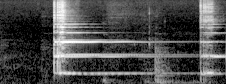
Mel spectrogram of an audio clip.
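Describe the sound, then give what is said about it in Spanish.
Two bright clinks of wine glasses touching in a toast with white wine, each leaving a clear, sustained ringing tone. The first rings on for over a second before the second clink lands, fairly loud. “Eh, que suene, que suene, que suenen todas las y...”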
